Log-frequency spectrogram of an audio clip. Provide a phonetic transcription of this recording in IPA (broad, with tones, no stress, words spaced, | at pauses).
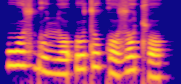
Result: wu˥z ɡu˩ ʎo˩ʔu˥ tu˥ko˩zo˥ cʰo˩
